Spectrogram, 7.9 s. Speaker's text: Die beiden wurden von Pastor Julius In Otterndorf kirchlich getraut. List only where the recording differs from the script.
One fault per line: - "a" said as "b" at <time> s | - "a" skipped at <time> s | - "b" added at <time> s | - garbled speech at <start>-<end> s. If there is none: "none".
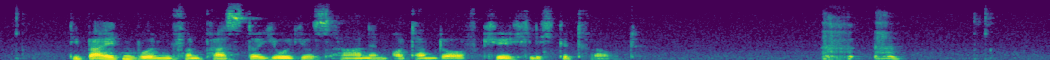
- "Hahn" added at 2.5 s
